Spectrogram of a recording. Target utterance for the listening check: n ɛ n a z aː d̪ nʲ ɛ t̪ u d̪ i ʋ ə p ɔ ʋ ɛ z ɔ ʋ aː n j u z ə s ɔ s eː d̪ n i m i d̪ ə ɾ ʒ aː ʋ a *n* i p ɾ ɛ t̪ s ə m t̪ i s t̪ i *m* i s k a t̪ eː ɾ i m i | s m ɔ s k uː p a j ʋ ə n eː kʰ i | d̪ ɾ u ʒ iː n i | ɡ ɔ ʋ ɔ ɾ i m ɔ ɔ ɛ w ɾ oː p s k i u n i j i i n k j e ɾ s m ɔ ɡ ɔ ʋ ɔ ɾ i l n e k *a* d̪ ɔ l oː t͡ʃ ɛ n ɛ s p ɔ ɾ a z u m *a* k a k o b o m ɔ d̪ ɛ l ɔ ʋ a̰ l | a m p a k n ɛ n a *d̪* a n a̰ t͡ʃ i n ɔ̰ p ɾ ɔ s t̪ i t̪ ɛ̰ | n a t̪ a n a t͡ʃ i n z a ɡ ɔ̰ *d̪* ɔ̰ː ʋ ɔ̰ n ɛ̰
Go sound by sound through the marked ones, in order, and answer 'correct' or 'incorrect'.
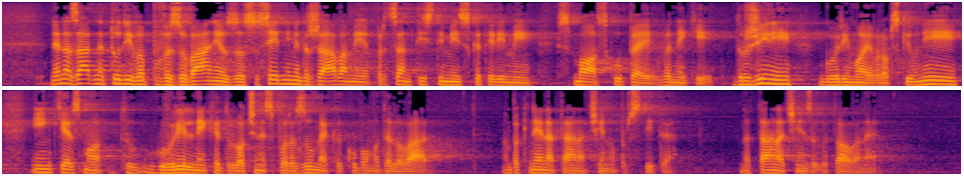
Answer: incorrect: m, correct, incorrect: ɛ, incorrect: ɛ, incorrect: t̪, incorrect: t̪

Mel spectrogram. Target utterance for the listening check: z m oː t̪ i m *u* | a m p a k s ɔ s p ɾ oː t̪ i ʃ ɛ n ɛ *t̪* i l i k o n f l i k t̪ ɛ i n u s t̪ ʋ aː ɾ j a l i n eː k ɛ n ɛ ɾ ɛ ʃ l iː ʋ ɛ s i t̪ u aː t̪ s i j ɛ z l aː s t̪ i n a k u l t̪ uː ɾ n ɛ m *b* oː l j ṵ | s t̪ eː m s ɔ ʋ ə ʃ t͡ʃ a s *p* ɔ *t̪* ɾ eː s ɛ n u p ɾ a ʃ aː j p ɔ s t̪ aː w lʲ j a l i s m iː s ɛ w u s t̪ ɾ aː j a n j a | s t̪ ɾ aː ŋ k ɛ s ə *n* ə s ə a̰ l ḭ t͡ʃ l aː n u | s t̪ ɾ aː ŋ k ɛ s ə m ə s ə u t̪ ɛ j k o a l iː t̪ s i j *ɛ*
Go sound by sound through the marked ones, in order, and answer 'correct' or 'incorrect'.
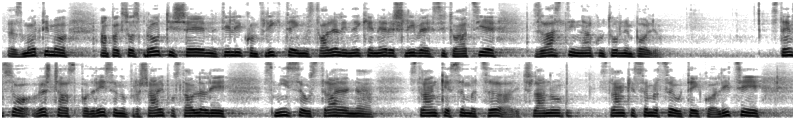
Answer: incorrect: ɔ, correct, incorrect: p, correct, incorrect: d̪, incorrect: m, incorrect: i

